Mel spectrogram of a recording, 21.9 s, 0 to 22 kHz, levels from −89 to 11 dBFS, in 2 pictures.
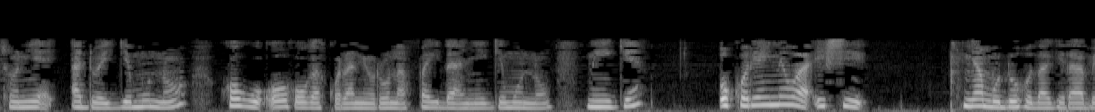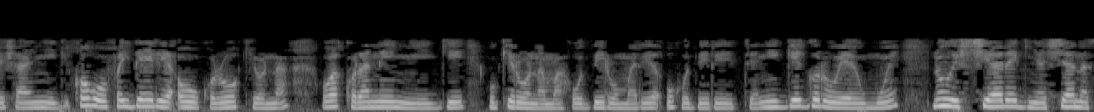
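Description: Speech runs dull and watery from start to finish, with nothing above 5 kHz, swirling, smeared consonants and metallic chirps on s sounds. That heavy damage is likely MP3 compression at a very low bitrate, around 16 kbps, where weak frequency lines are dropped frame by frame.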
